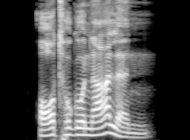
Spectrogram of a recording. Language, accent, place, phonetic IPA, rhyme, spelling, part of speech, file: German, Germany, Berlin, [ɔʁtoɡoˈnaːlən], -aːlən, orthogonalen, adjective, De-orthogonalen.ogg
- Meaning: inflection of orthogonal: 1. strong genitive masculine/neuter singular 2. weak/mixed genitive/dative all-gender singular 3. strong/weak/mixed accusative masculine singular 4. strong dative plural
